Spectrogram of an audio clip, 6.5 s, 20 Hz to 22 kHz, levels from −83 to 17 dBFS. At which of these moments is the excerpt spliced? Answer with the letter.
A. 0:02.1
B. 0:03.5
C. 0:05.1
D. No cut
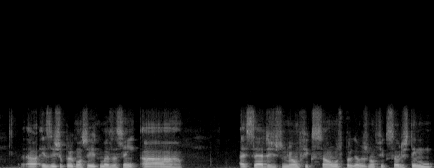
D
